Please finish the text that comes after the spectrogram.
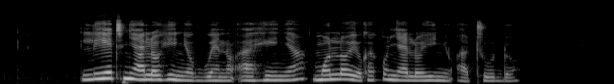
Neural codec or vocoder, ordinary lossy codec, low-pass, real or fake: codec, 24 kHz, 3.1 kbps, DualCodec; none; none; fake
